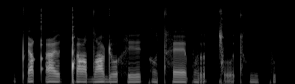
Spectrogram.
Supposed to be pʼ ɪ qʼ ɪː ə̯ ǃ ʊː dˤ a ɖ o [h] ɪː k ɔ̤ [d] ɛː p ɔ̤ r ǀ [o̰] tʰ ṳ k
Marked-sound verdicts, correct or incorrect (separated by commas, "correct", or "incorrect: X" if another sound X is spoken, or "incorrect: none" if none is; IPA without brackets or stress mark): correct, incorrect: tʰ, correct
